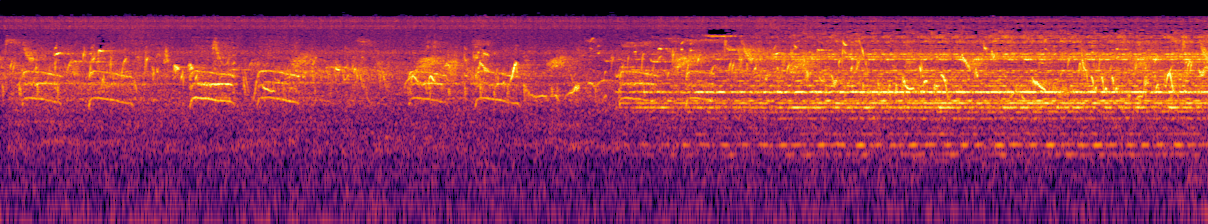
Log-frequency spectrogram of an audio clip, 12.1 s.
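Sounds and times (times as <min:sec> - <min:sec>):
birds chirping and singing: 0:04.2 - 0:12.0.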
